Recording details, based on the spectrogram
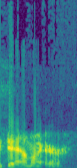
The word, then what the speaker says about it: Dammeyer: You know, my last name gets pronounced like lots of different ways. I liked the way you pronounced it. It made me sound very she. But it's actually Dammeyer. – Dammeyer, okay. – Much more boring in German rather than she in French.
